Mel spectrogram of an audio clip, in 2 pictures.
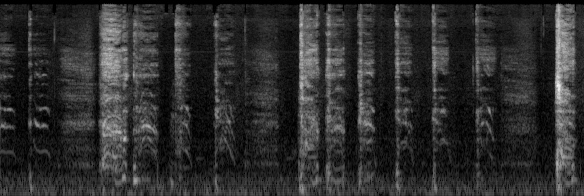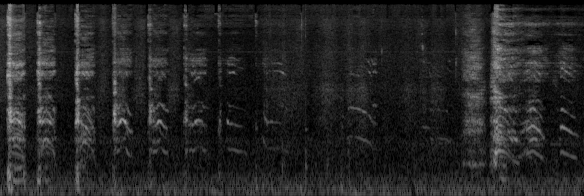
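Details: Repeated coughing fits recorded during a car ride to the hospital ER: runs of rapid, harsh coughs with brief gasping breaths between bursts, over faint road noise.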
